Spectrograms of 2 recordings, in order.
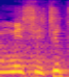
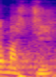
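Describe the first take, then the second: First: "misijid" with an i after both m and s; alternative vowelling. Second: Said in the usual way. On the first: Shown as a demonstration. Teacher asks why not read the word another way, alternative vowelling. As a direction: say "misijid" in three syllables, mi-si-jid. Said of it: "Mengapa kok dibaca masji". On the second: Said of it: "Mbok dibaca misijid saja".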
